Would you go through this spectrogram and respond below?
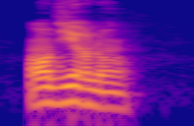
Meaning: to speak volumes, to say it all, to be very telling
- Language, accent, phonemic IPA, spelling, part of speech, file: French, France, /ɑ̃ diʁ lɔ̃/, en dire long, verb, LL-Q150 (fra)-en dire long.wav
